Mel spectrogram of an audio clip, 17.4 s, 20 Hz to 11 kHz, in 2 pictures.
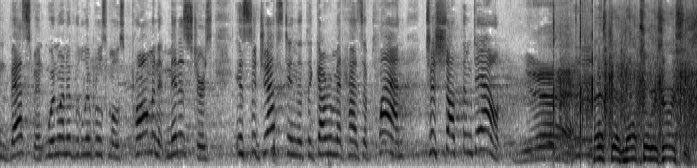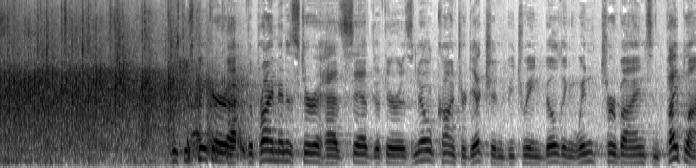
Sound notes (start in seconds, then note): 9.9 some Applause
